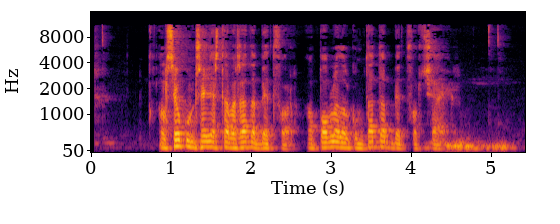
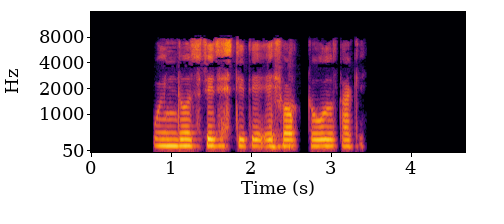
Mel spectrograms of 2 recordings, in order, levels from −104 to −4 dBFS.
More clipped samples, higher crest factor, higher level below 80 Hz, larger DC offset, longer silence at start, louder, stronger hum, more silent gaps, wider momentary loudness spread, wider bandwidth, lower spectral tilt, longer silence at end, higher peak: neither; about the same, 20 dB vs 18 dB; about the same, -60 dBFS vs -60 dBFS; neither; second, 0.05 s vs 0.8 s; about the same, -24 LUFS vs -22 LUFS; neither; second, none vs 2.62-2.71 s; first, 16 LU vs 9 LU; first, 11.5 kHz vs 8.2 kHz; about the same, -4 dB/octave vs -5 dB/octave; second, 0.15 s vs 1.3 s; about the same, -4 dBFS vs -6 dBFS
